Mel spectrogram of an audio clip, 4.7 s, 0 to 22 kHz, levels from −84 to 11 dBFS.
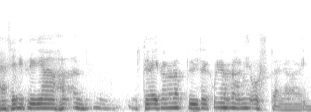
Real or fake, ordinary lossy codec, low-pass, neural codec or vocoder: fake; none; 14.4 kHz; codec, 32 kHz, 1.9 kbps, SNAC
